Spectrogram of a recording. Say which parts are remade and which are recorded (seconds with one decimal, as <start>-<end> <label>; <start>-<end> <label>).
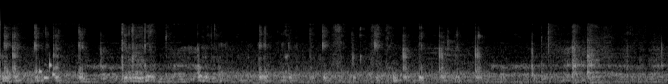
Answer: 0.0-0.8 recorded; 0.8-2.2 remade; 2.2-4.9 recorded; 4.9-6.7 remade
